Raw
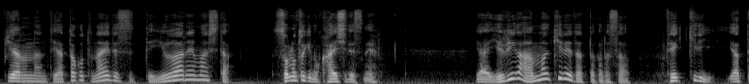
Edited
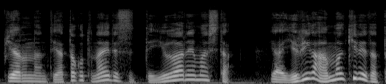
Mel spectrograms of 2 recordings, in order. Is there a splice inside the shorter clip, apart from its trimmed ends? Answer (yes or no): yes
